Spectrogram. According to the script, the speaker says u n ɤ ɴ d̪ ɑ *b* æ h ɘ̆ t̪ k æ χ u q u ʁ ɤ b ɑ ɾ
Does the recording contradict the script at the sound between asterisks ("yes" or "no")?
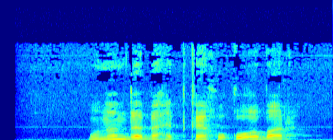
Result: no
